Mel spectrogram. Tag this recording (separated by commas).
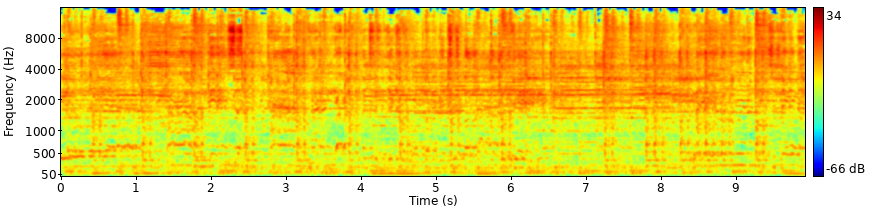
Music, Ska, Country, Rock music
